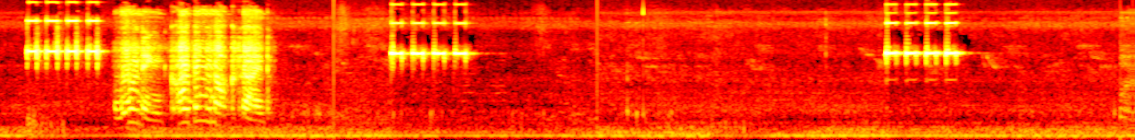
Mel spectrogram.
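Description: Shrill groups of four quick beeps alternate with a spoken 'Warning, carbon monoxide': a carbon monoxide alarm working normally on test.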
